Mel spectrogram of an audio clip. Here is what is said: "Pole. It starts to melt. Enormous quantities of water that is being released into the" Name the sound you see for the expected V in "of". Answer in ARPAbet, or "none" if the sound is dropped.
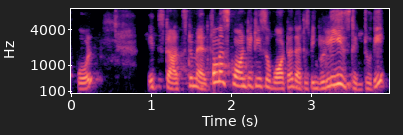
V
